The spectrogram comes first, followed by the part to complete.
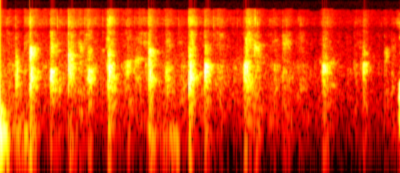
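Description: Faint, sparse handclapping from the audience: scattered single claps, a few a second, that thin out and stop.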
